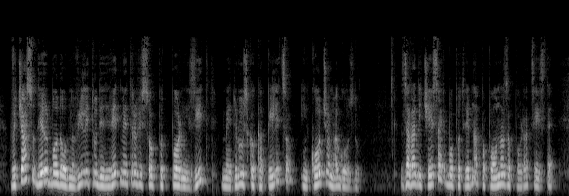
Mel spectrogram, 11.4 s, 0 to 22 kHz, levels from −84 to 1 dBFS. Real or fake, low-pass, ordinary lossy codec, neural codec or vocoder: real; 19.8 kHz; MP3, 48 kbps; none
